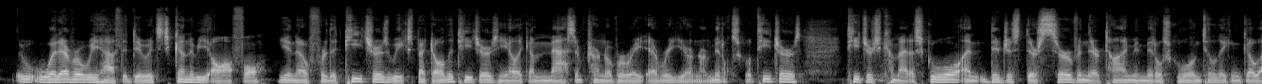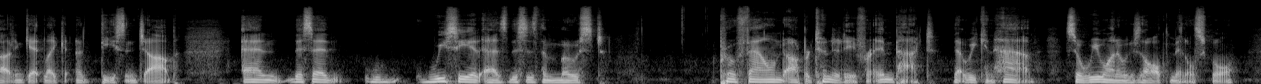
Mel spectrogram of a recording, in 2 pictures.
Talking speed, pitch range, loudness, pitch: 205 wpm, 95-115 Hz, -20 LUFS, 105 Hz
